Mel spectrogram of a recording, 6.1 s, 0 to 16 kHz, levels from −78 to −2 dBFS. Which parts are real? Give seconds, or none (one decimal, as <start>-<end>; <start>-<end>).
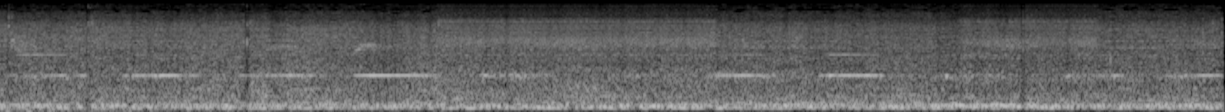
0.0-2.2; 3.6-4.8; 5.5-6.1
